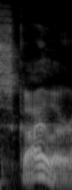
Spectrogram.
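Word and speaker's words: Schuyler: you man Jake Schuler says it's pronounced Scott really seh uy l er is Skyler I'll be damned I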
